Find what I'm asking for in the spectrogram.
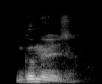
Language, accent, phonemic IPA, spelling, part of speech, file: French, France, /ɡɔ.møz/, gommeuse, adjective, LL-Q150 (fra)-gommeuse.wav
- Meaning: feminine singular of gommeux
